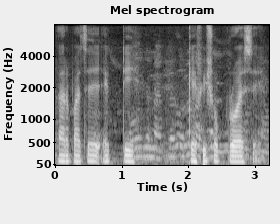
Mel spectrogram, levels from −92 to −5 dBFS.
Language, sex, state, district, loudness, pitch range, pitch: Bengali, male, Assam, Hailakandi, -18 LUFS, 115-150 Hz, 120 Hz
